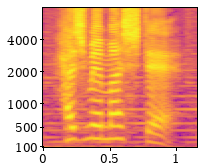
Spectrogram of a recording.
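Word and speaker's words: はじめまして: That's hajimemashite. So it's like saying, Huzz, you made mustard.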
